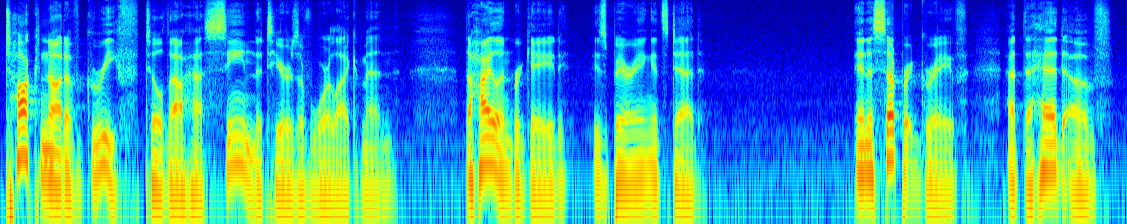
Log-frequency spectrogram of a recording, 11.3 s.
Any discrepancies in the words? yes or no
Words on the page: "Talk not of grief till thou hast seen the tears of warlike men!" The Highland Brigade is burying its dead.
yes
